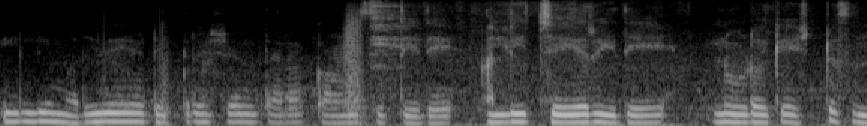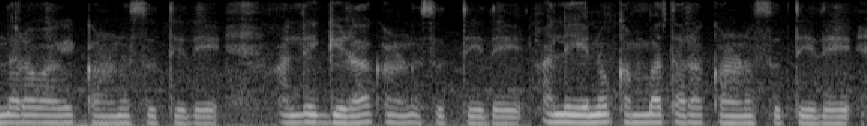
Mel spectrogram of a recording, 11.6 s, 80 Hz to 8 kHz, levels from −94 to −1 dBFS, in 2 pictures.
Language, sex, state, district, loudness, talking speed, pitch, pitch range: Kannada, female, Karnataka, Bellary, -37 LUFS, 105 wpm, 175 Hz, 165-180 Hz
